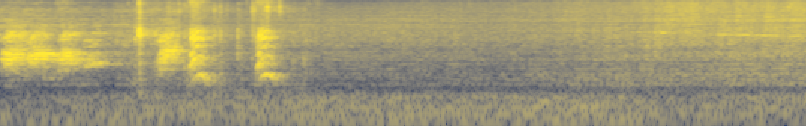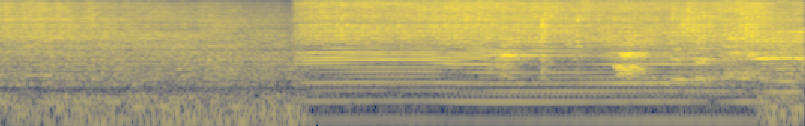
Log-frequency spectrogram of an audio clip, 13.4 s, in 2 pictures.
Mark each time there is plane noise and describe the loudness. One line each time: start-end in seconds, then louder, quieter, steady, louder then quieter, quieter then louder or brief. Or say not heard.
0.0-13.3 louder.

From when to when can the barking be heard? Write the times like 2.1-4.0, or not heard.
0.0-2.4, 10.8-13.3.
